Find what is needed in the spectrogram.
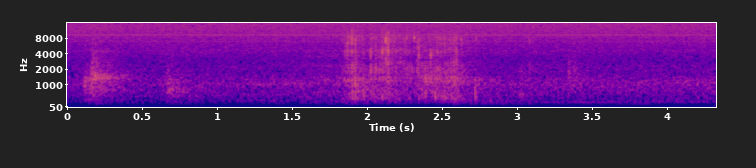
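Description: Fingers rubbing sugar over a buttered baghrir (semolina pancake), the grains crunching faintly: two brief gritty bursts near the start and a longer patch about halfway.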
